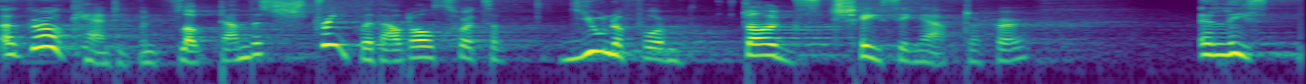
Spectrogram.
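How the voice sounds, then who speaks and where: A woman playing a vain, haughty female shadowling merchant in a video game, theatrical, self-absorbed and condescending. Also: mid-range voice. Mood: indignant. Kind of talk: dramatic video game voice acting. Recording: long reverb on the voice.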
